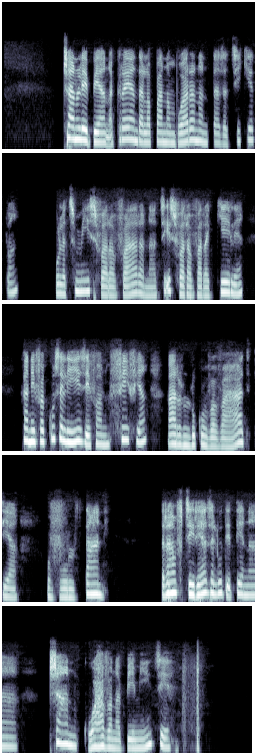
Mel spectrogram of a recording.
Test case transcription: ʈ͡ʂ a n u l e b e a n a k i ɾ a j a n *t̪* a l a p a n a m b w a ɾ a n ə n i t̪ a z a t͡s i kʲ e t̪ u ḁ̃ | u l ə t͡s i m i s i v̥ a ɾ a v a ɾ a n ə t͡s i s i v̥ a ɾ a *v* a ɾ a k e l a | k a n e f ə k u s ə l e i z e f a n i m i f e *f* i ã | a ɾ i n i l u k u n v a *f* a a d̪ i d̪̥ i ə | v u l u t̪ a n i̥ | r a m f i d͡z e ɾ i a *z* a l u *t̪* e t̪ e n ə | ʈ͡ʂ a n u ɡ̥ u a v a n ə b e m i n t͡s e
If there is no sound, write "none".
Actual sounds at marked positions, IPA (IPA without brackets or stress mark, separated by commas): d̪, v, f, v, z, d̪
